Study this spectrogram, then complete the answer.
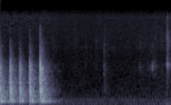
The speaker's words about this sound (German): Der klopft da.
